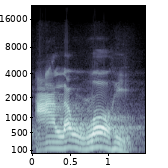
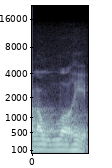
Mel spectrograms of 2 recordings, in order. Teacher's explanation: Ya, ala, hati-hati, 'alallahi. Allahnya tebal tapi la-nya tidak boleh tebal. Wa 'alallahi.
